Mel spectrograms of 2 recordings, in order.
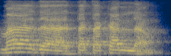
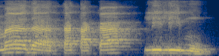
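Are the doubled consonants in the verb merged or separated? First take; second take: merged; separated. First: The doubled consonant is merged into one long sound. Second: The doubled consonant is split with a vowel between. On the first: The speaker calls it right. "Tapi ketika kita bilang" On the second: The speaker calls it wrong.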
